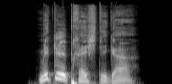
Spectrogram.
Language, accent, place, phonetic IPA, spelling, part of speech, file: German, Germany, Berlin, [ˈmɪtl̩ˌpʁɛçtɪɡɐ], mittelprächtiger, adjective, De-mittelprächtiger.ogg
- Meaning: inflection of mittelprächtig: 1. strong/mixed nominative masculine singular 2. strong genitive/dative feminine singular 3. strong genitive plural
